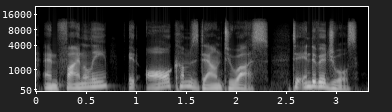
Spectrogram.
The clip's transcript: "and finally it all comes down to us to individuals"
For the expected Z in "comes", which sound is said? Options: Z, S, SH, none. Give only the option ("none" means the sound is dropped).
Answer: Z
